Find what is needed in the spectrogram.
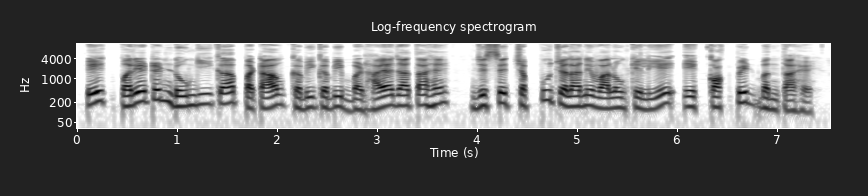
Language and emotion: Hindi, neutral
